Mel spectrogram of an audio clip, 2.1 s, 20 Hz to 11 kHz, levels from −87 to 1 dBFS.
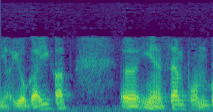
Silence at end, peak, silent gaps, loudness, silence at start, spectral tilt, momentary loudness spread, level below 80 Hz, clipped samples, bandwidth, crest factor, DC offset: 0 s; -2 dBFS; none; -18 LUFS; 0 s; -8.5 dB/octave; 14 LU; -52 dBFS; under 0.1%; 9.4 kHz; 14 dB; under 0.1%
